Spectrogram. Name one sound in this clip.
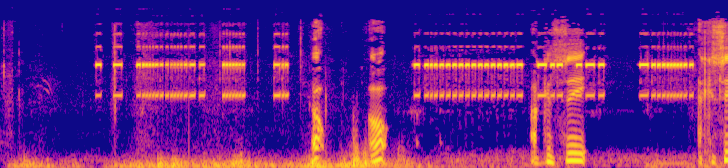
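A handheld probe beeps in loud, steady bursts, on and off.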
